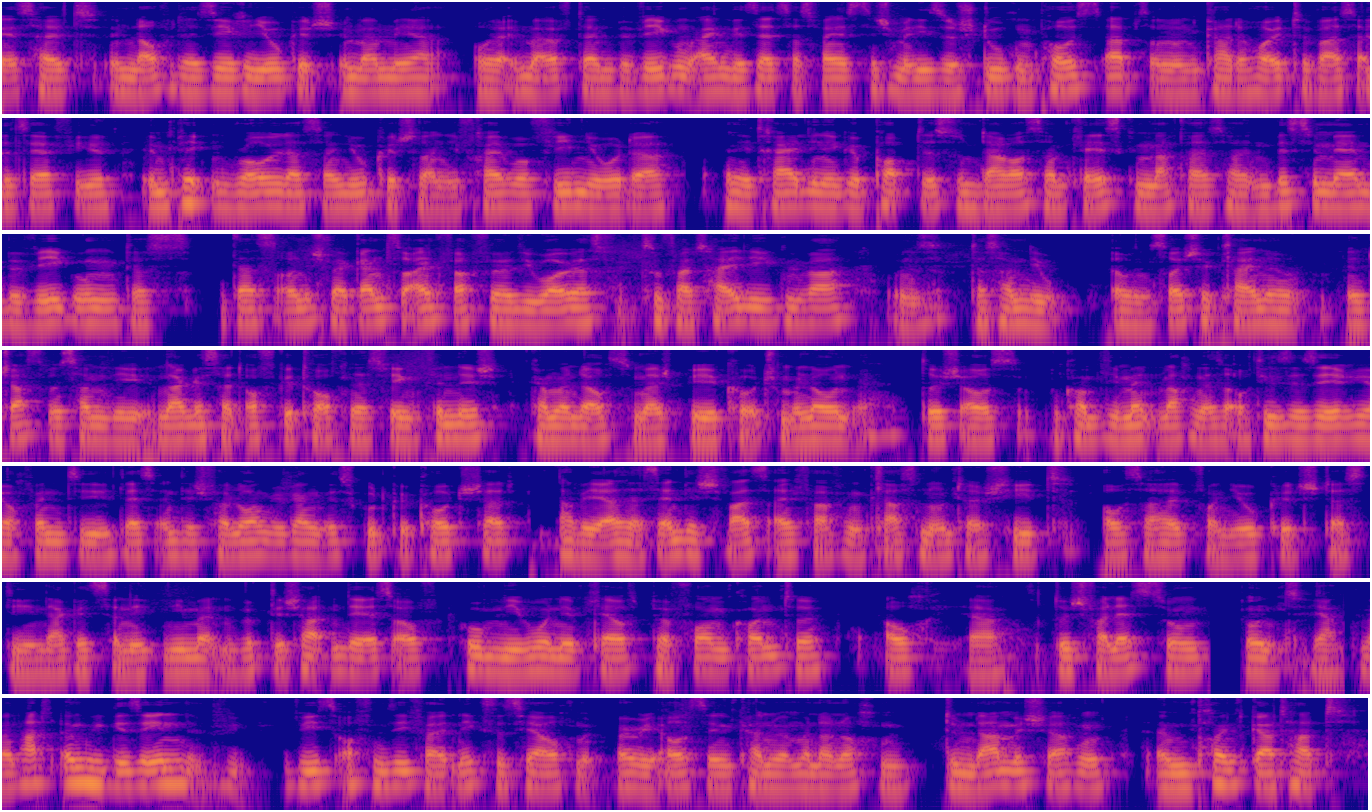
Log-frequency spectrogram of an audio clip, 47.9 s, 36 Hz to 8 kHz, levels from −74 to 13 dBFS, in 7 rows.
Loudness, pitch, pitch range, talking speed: -22 LUFS, 105 Hz, 100-110 Hz, 220 wpm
